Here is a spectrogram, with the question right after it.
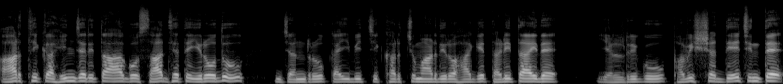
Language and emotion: Kannada, fearful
